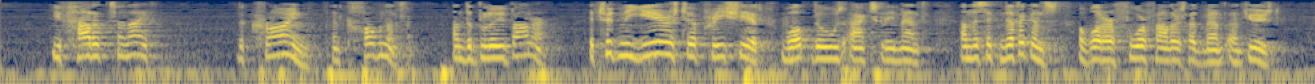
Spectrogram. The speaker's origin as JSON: {"language": "English", "town": "Belfast", "region": "Northern Ireland", "country": "United Kingdom", "tie": "born or raised there", "said": "Growing up in Belfast's East End between the Craigie Road and the Ravenhill Road, then moving to the north of the city, to Greencastle, and subsequently to Newton Abbey"}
